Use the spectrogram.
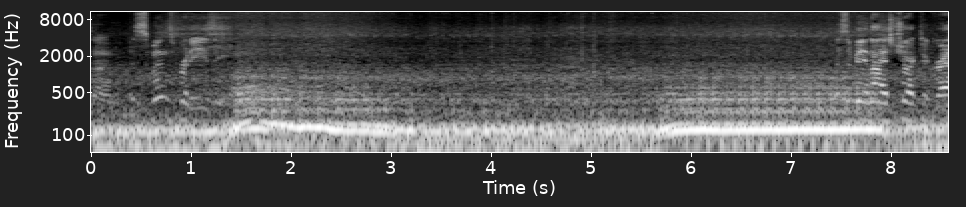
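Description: A 1977 Chevrolet C10 pickup with a big block V8 revs near and loud, the engine rising in two steady holds over a rumbling idle, with someone talking over it.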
